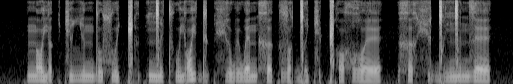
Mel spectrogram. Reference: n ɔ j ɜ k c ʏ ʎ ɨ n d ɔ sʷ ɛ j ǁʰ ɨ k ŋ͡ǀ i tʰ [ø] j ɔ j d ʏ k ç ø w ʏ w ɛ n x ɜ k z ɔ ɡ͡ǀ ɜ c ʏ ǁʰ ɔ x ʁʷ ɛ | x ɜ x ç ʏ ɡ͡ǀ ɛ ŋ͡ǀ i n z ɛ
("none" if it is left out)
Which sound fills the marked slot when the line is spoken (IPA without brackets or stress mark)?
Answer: u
